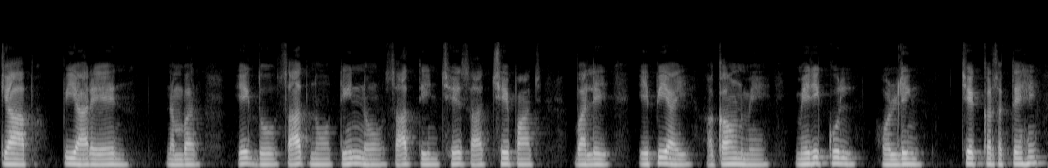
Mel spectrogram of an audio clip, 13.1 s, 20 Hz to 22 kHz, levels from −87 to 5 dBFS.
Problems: background sounds at intervals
